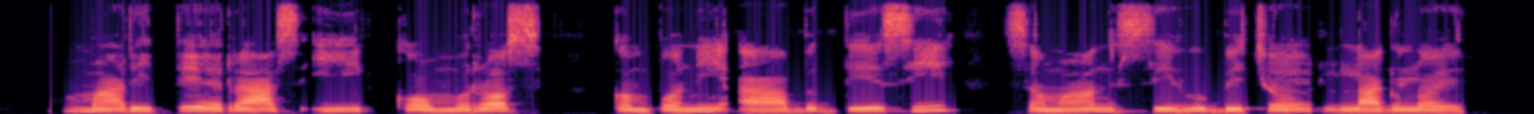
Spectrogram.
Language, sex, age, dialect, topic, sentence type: Maithili, female, 41-45, Bajjika, banking, statement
